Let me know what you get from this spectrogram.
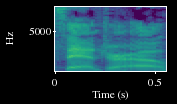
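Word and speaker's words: Sandra Oh: O, and then we were like, oh no, it's spelled O-H. It's different. But it's like Sandra O.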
